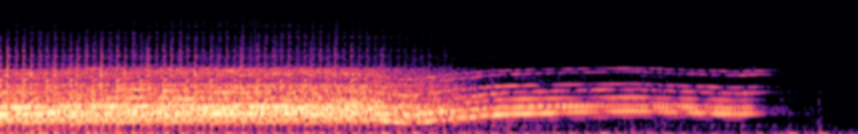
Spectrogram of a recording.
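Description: Modular synthesizer voice with many overtones, sliding in pitch like a siren: it dips about two seconds in, rises again, holds, then fades out near the end.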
